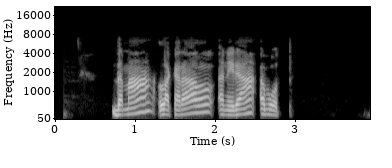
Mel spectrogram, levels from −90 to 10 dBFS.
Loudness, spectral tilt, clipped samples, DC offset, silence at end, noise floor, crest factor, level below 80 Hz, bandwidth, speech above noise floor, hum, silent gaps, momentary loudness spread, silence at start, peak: -16 LUFS; -7 dB/octave; under 0.1%; under 0.1%; 1.15 s; -83 dBFS; 16 dB; -62 dBFS; 7.2 kHz; 68 dB; none; none; 6 LU; 0.7 s; -2 dBFS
